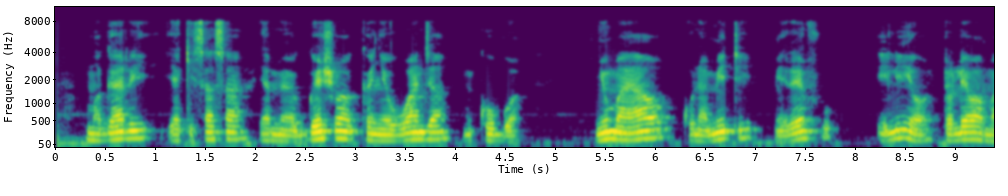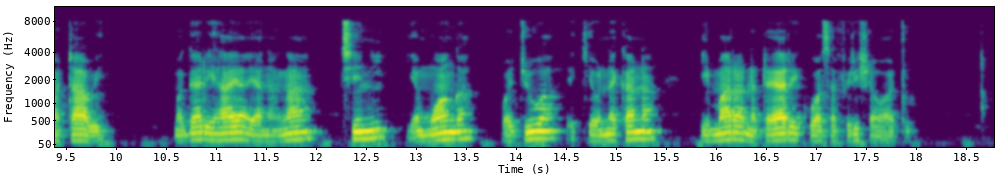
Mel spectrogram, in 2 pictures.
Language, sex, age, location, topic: Swahili, male, 18-24, Kisumu, finance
